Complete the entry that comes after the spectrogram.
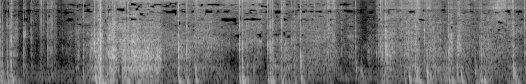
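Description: A Berserk paperback manga, a solid paper book with a glossy cover held in the hands, is tapped and scratched with long pointed nails. Quick, irregular taps give short, dull, low thuds. Around the first second, a longer stretch of dry, papery scratching rises over them.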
